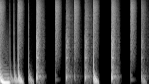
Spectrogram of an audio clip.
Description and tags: Rolling Trance Beat
A clubby trance beat. Check out others in my "MISC Beat Pack"
Club, Dance, House, Trance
